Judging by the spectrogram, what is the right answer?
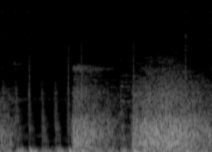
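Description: Fireworks going off outdoors in the distance, a quick ragged series of pops followed by two longer crackling, rumbling bursts, moderately faint and layered over background noise.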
